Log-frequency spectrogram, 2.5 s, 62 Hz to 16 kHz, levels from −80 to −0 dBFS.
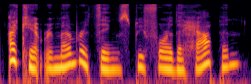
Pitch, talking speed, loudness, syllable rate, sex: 195 Hz, 165 wpm, -18 LUFS, 5.3 syllables/s, female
